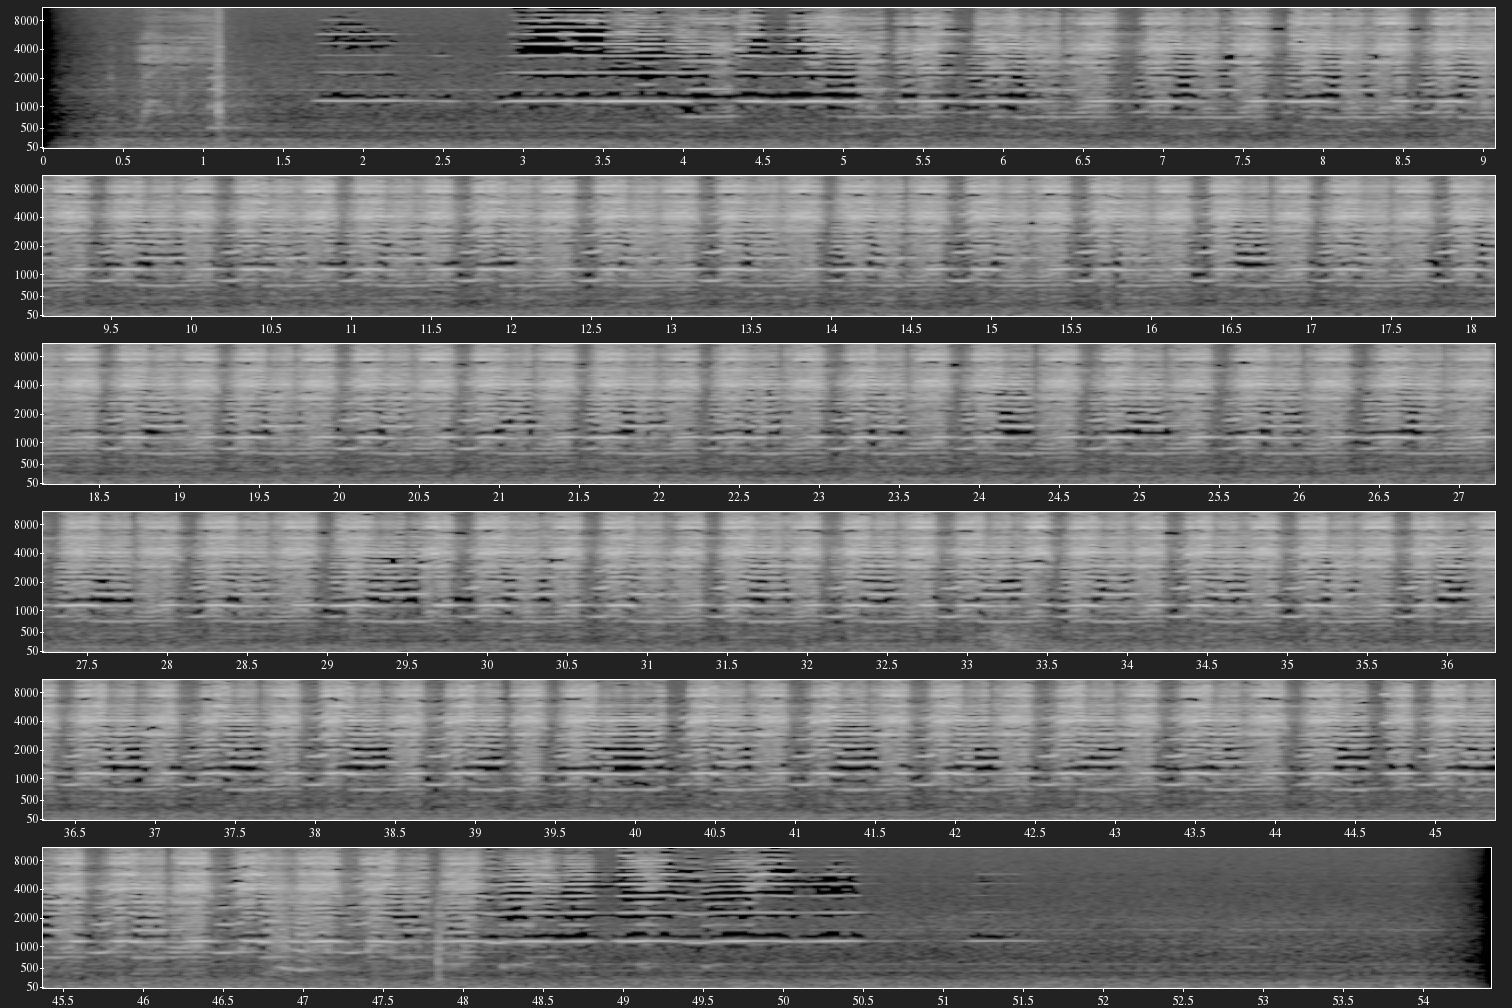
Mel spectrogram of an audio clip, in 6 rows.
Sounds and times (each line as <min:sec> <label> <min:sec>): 0:00.6 Old plastic ventilator squeaking in a window 0:51.9
0:10.4 old plastic ventilator ist being opened and closed 0:49.7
